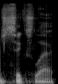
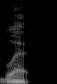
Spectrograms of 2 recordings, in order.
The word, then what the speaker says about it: 6lack: Black, or as some people may call him, Six Lack. It's pronounced Black.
